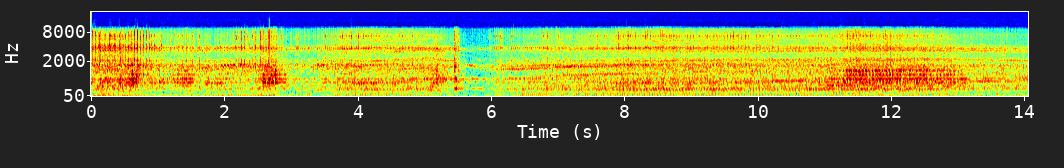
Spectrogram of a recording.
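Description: Ural Retro sidecar motorcycle's air-cooled flat-twin engine pulling away and picking up speed, its note rising over the first few seconds. A short sharp click comes about five and a half seconds in, with a brief drop in the engine sound, and then it runs on steadily at road speed.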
